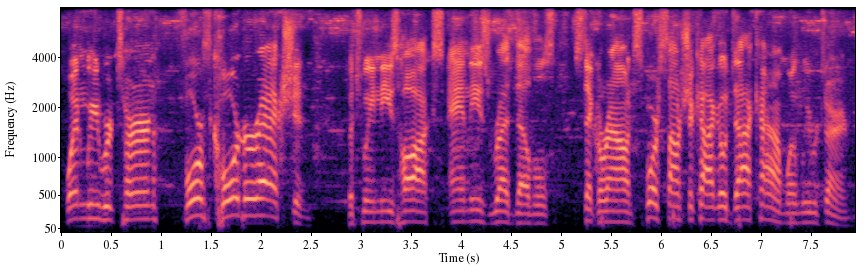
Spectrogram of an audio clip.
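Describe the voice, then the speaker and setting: A slightly bright, higher-pitched voice at normal speed belongs to a radio announcer calling a live basketball game from an indoor gym. Game noise and a bouncing ball are heard throughout the noisy broadcast.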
